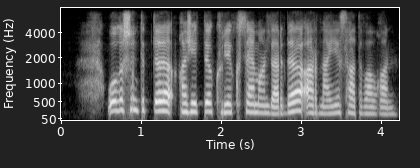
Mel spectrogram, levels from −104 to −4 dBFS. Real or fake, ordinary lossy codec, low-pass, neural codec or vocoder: fake; none; 7.2 kHz; codec, 24 kHz, 3 kbps, HILCodec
